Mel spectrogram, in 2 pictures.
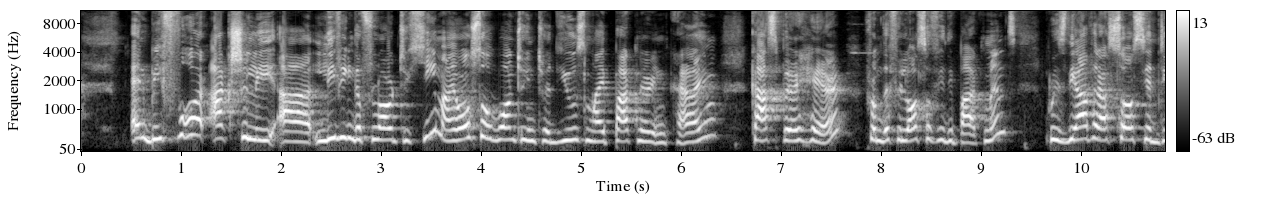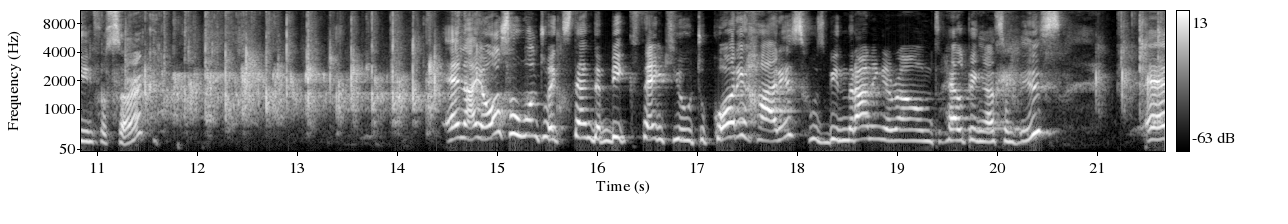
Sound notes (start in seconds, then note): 10.7 applause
